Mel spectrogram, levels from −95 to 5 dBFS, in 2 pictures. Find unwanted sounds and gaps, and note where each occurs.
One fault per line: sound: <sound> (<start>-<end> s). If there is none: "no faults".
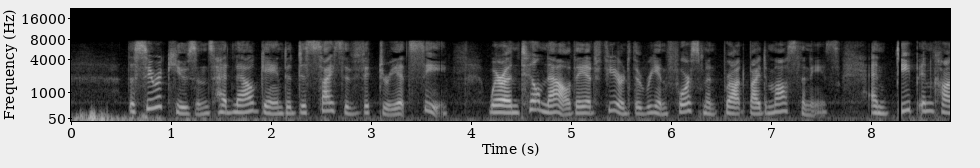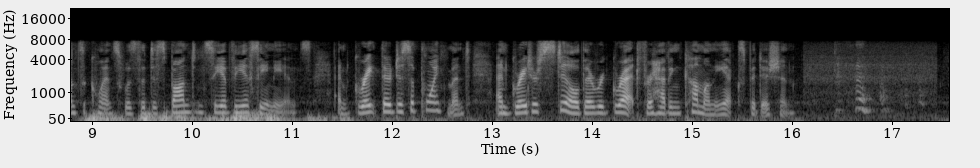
sound: dropout (8.3-8.3 s)
sound: laugh (16.4-17.4 s)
